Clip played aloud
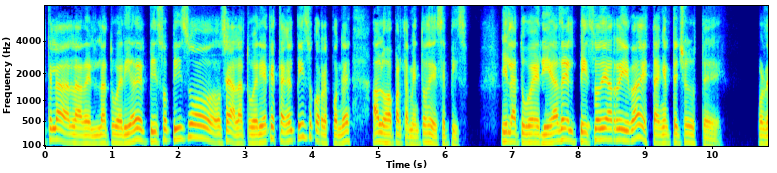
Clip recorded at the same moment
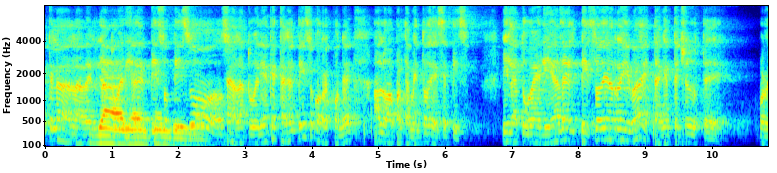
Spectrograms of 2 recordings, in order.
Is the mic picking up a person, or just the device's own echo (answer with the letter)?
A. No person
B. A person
B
